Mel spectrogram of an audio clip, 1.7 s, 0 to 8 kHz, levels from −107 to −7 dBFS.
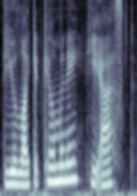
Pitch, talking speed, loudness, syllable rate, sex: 205 Hz, 245 wpm, -18 LUFS, 6.4 syllables/s, female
